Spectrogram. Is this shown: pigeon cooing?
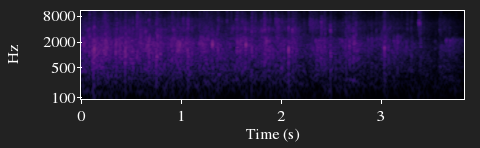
no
